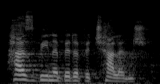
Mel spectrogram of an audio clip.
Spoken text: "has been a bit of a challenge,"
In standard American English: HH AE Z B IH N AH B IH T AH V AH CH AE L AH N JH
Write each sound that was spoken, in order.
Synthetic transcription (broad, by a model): HH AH Z B IH N AH B IH T AH V AH CH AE L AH N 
